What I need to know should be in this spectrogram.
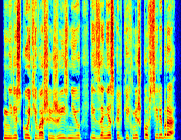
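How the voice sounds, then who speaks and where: A man's voice: sits high, level tone, moderate pace, darkish tone, dry recording, studio quality, voice pushed up, natural voice. A man reading an audiobook who voices a young noblewoman imploring her father in an urgent, pleading tone.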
